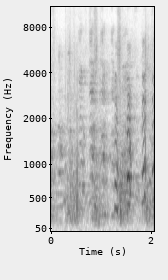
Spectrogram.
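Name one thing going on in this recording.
An older man laughs loudly.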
